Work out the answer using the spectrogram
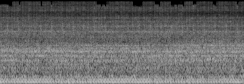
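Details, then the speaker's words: VAZ 2.0-litre engine fully warmed, pressure about 2.5 bar and dropping: steady warm idle with light fast tick over engine note; ticking appears when hot, owner suspects a hydraulic lifter. "он начинает стучать . Вы же это слышите, правда? Оно тикает."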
